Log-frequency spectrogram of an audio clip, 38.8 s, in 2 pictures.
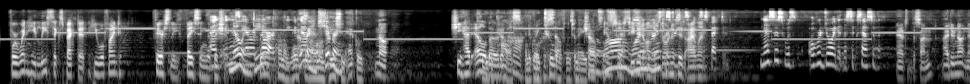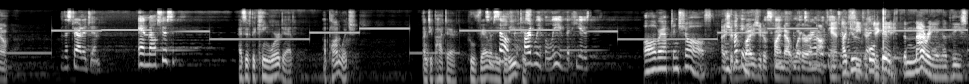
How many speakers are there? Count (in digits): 6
